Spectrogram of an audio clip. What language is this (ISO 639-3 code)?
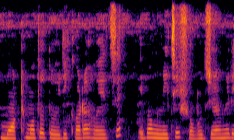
ben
